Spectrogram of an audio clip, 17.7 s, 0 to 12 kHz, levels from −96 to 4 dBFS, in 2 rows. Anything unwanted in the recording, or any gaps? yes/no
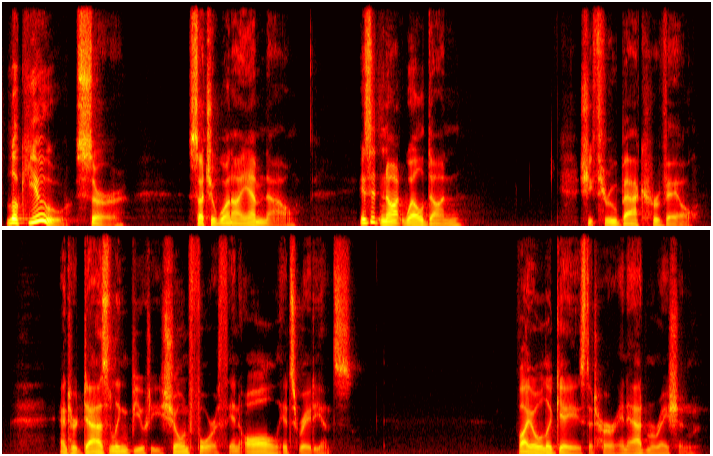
no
